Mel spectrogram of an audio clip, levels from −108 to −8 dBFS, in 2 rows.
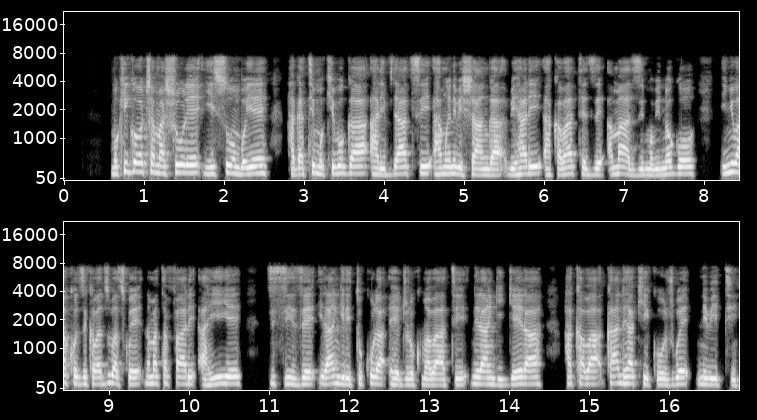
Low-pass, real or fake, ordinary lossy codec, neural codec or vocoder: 7.2 kHz; real; Opus, 64 kbps; none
